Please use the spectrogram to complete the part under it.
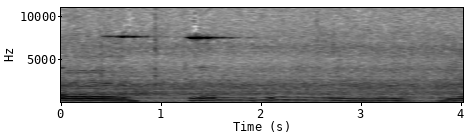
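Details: Cat meowing loudly: a long, low, wavering drawn-out yowl that dips and rises without break, pausing briefly near one second before resuming and sliding on, with faint background hiss.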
